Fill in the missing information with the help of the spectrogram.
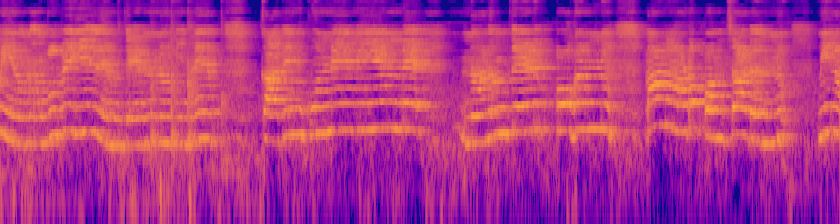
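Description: A young girl singing alone, in long held notes that bend in pitch, in several phrases with short breaks between.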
